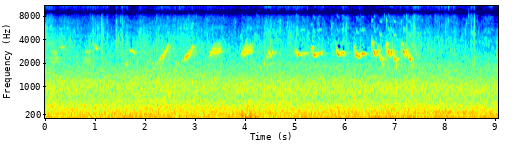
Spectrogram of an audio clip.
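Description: A songbird singing a string of short chirping notes that quicken into a rapid run near the end, over a steady low rumble, with a brief thump about four seconds in.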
